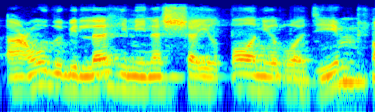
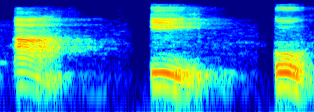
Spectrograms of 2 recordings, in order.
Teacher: huruf hamzah itu dibaca dengan tipis dan satu harakat. Karena kan Hamzah itu tidak panjang ya, tidak a gitu ya. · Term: tahqik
